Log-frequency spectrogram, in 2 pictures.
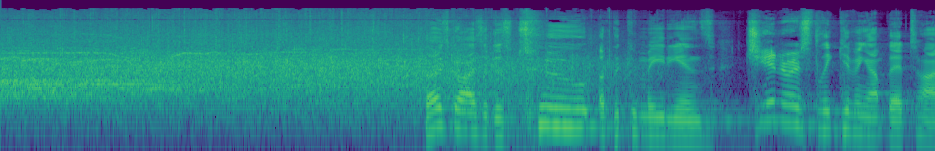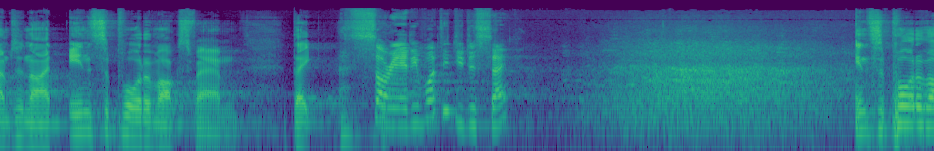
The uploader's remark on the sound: The Melbourne International Comedy Festival Oxfam Gala 2014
